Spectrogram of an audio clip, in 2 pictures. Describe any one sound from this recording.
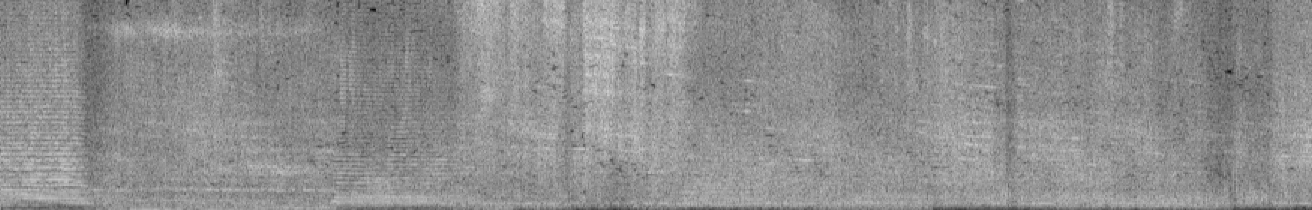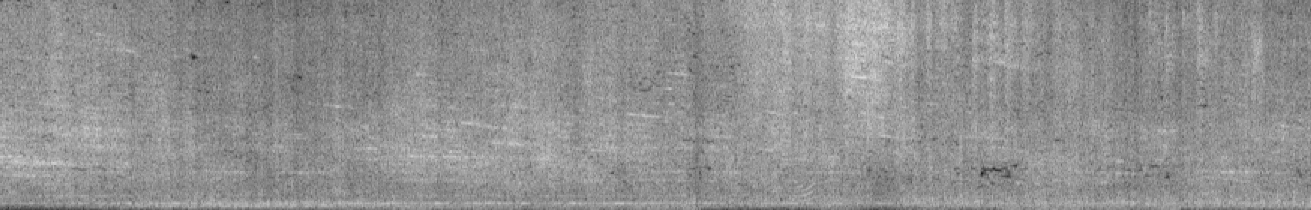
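Train wheels clack and screech steadily on the rails.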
